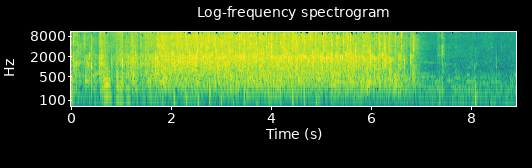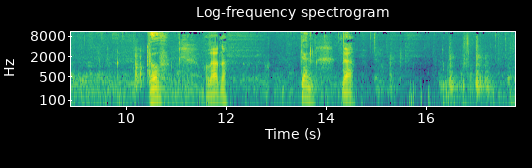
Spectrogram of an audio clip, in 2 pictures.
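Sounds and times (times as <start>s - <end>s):
crowd applause: 0.0s - 7.2s
murmur: 0.0s - 17.7s
speech: 0.7s - 1.4s, 10.6s - 10.8s, 11.7s - 12.1s, 13.5s - 14.6s.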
